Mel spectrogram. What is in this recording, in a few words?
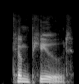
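"compute", American English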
